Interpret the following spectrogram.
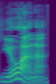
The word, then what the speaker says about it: Joanna: she says no no in Poland it's pronounced Yanna yeah I was like no way blew my mind but she's just so used to all of us pronouncing IT Joanna that she just let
